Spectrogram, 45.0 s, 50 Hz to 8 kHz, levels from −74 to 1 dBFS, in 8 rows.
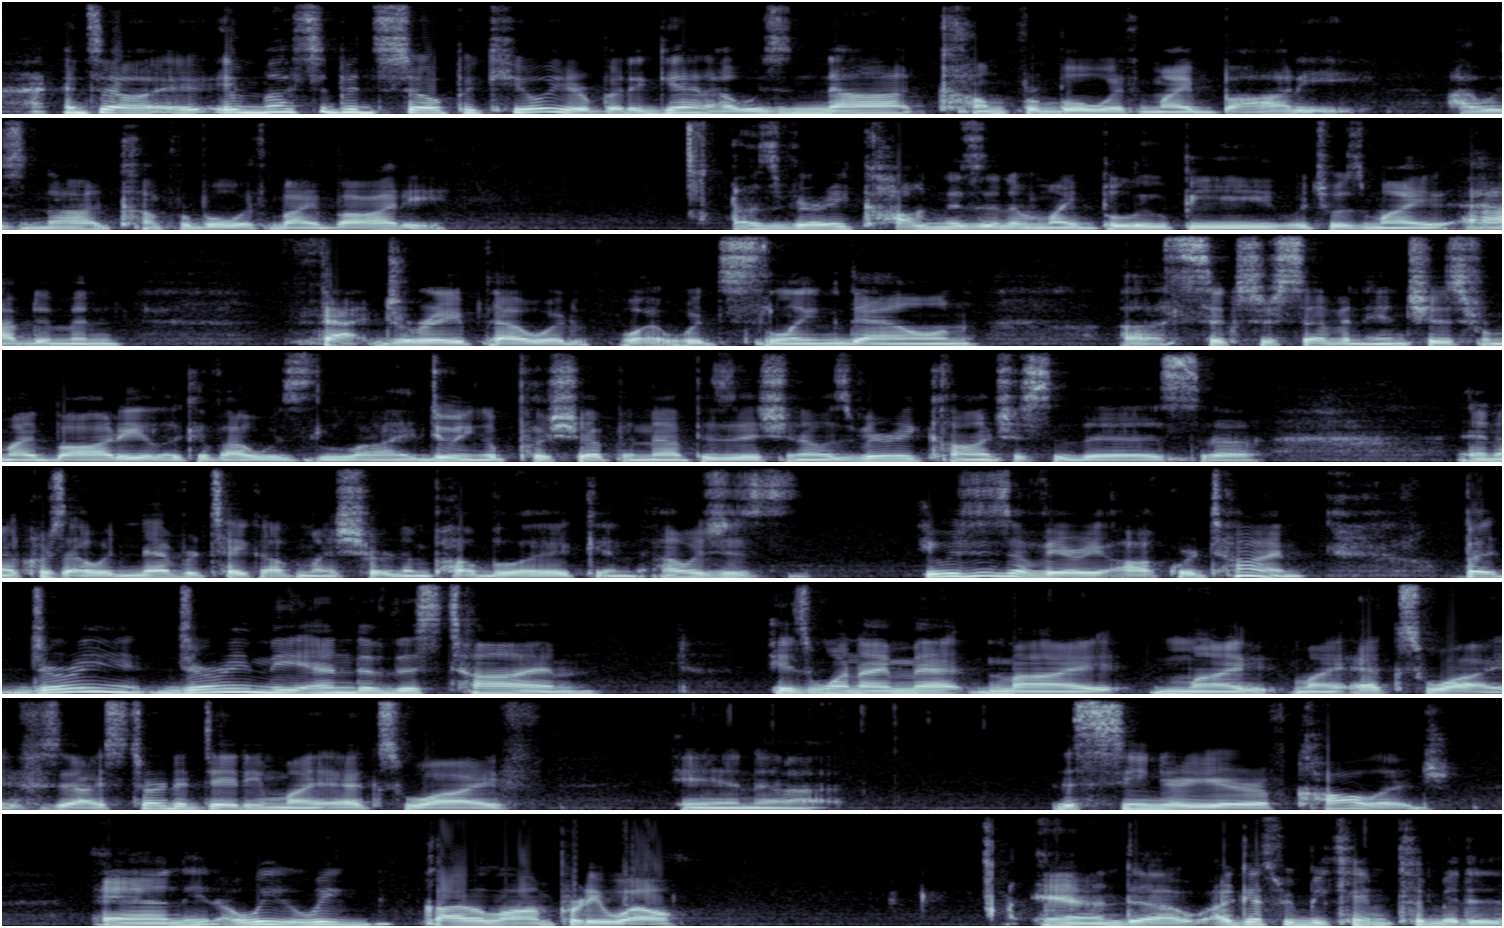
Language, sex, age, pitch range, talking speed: English, male, 30-49, 120-170 Hz, 185 wpm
